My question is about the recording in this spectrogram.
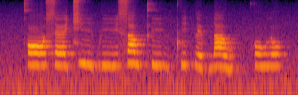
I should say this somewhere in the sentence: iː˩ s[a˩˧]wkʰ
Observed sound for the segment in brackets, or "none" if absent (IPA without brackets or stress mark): a˥˨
